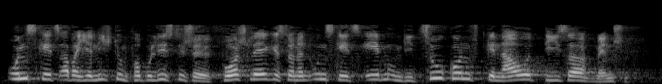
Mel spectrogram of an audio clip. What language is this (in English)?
German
